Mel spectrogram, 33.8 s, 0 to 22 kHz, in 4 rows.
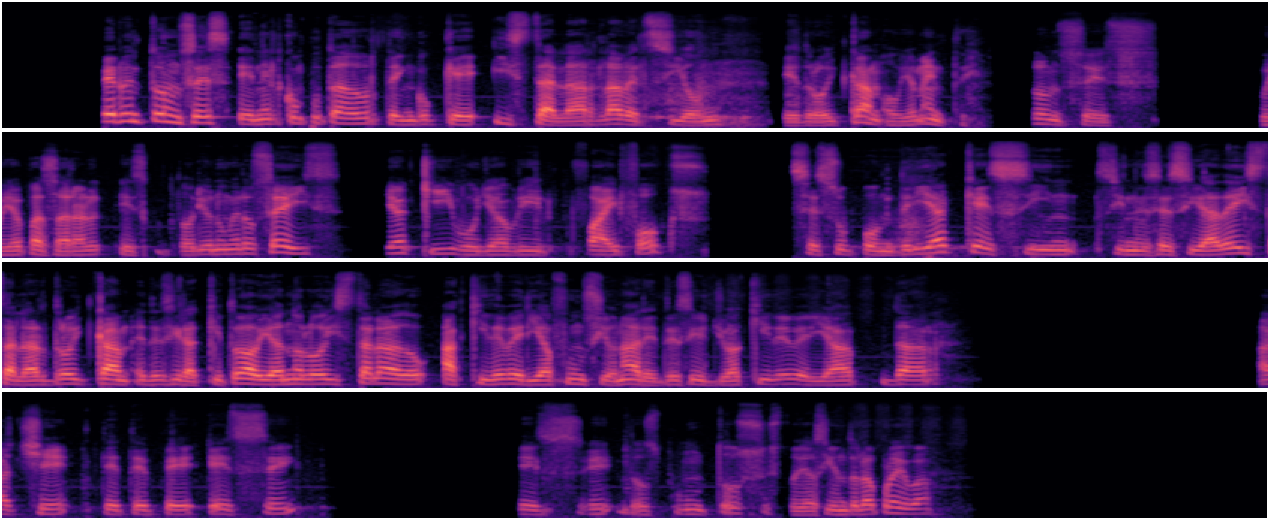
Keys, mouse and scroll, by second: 1.1 click, 9.2 super+6, 11.6 alt+super+w, 19.6 click, 25.0-29.9 typing, 32.7-33.7 typing.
